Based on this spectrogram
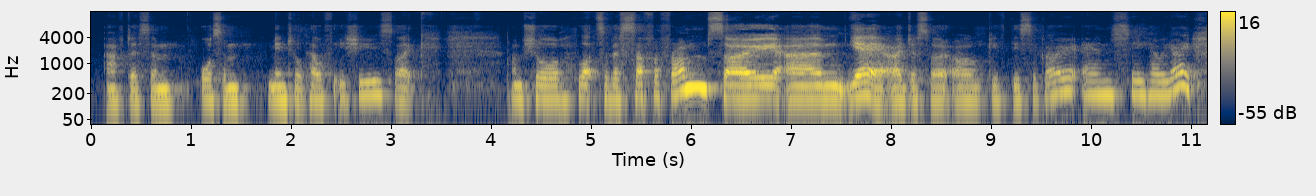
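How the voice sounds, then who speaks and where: Somewhat breathy, a woman with a very deep, low voice and an Australian accent speaks at a fairly slow pace with ordinary pitch variation. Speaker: acrylic pouring hobbyist. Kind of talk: casual tutorial vlog. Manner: casual, hesitant with many ums.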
